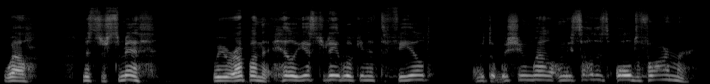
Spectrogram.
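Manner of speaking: high-pitched, excited schoolboy voice; boy shouting out. A narrator's reading. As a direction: blurt it out high to the teacher. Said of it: "One of the boys shouted out".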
